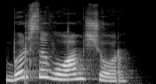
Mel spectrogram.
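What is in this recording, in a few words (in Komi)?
бӧрсӧ воам сёр, Komi, female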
